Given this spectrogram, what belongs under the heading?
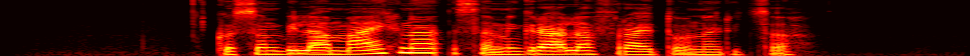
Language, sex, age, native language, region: Slovenian, female, 30-49, Slovenian, Central Slovenia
